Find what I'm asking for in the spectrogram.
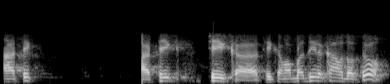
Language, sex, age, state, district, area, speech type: Sindhi, male, 45-60, Madhya Pradesh, Katni, rural, conversation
